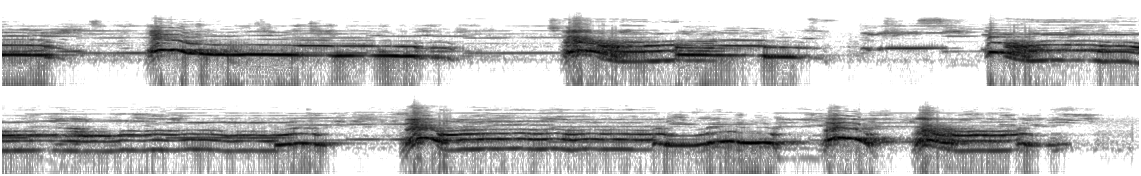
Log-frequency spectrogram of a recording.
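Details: Dog howling along to music, singing with it. Long, wavering tones slide up and down in pitch, coming in phrases of a few seconds separated by short breaks, over a steady musical accompaniment.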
